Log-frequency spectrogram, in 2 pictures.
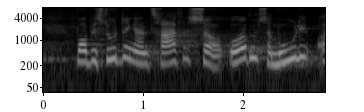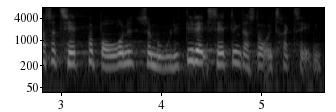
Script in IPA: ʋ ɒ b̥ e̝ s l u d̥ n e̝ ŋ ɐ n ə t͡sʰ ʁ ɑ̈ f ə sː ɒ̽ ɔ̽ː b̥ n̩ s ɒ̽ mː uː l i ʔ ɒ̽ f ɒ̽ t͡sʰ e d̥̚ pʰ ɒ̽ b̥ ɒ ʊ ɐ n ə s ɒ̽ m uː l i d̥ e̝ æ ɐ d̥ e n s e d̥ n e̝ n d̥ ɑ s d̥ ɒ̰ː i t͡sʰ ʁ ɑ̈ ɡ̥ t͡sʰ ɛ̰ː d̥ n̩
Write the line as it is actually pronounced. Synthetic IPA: ʋ ɒ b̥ e̝ s l u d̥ n e̝ ŋ ɐ n ə t͡sʰ ʁ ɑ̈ f ə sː ɒ̽ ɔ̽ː b̥ n̩ s ɒ̽ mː uː l i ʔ ɒ̽ s ɒ̽ t͡sʰ e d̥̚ pʰ ɒ̽ b̥ ɒ ʊ ɐ n ə s ɒ̽ m uː l i d̥ e̝ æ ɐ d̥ e n s e d̥ n e̝ ŋ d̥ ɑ s d̥ ɒ̰ː i t͡sʰ ʁ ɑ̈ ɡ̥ t͡sʰ ɛ̰ː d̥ n̩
